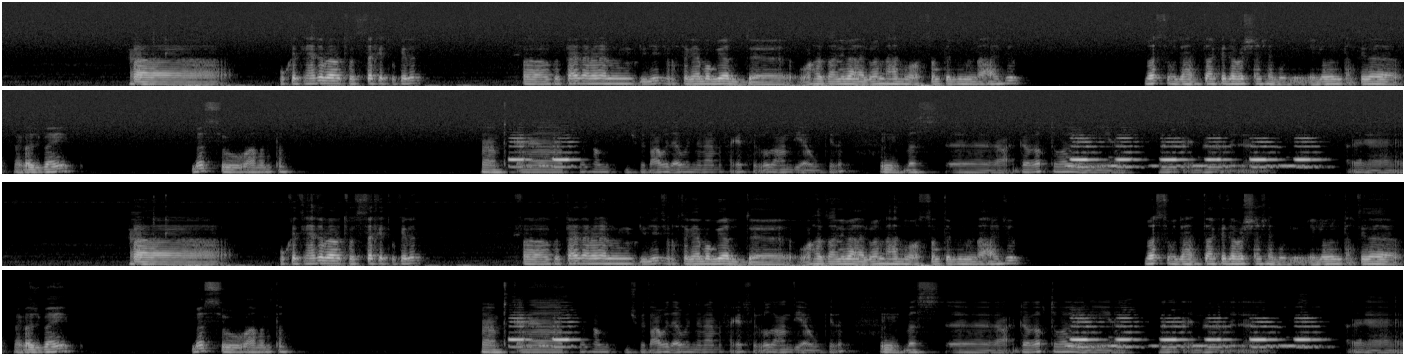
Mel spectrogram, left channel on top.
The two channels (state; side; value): noise; left; hiss, 12 dB below the sound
